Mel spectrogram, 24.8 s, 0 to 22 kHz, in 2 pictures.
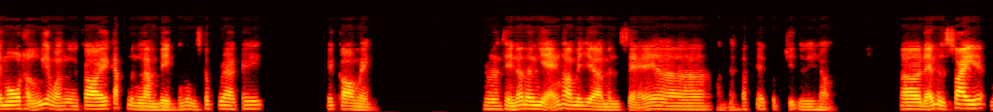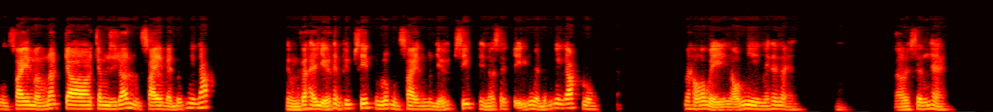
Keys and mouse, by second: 1.9 click, 7.3 right click, 8.6 click, 9.6 right click, 10.9 right click, 13.9 right click, 16.8 right click, 19.6 shift+right click, 21.0 right click, 23.7 shift+f, 24.0 right click.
